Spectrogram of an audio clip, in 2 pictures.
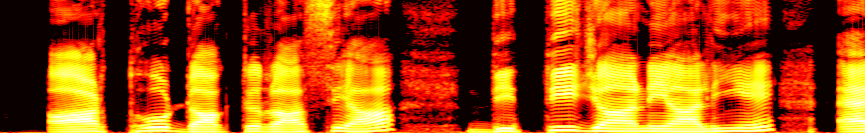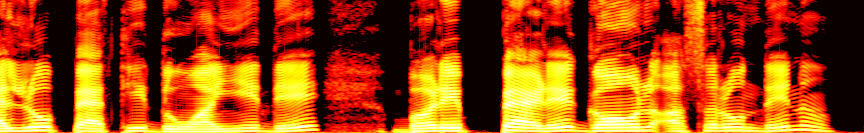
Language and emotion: Dogri, fearful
